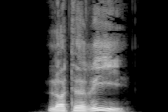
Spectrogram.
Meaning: lottery
- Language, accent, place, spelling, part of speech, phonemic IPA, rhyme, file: German, Germany, Berlin, Lotterie, noun, /ˌlɔtəˈʁiː/, -iː, De-Lotterie.ogg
